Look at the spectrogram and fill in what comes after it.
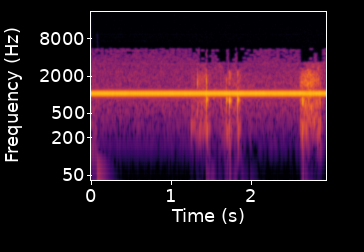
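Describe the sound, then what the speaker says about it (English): NOAA Weather Radio All Hazards warning alarm test, a loud steady single-pitch tone held throughout with a few brief clicks and chirps breaking through, no voices. "This is a test of the National Weather Service NOAA Weather Radio, All Hazards Warning Alarm System"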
